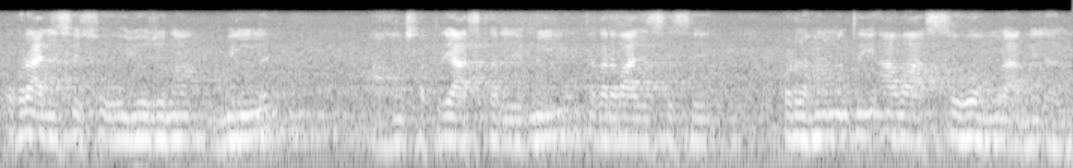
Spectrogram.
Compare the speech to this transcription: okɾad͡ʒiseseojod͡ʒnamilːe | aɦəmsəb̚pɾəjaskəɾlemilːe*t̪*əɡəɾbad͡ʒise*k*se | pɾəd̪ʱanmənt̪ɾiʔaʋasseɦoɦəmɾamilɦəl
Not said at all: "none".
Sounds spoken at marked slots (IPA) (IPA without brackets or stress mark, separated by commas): t̪, none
